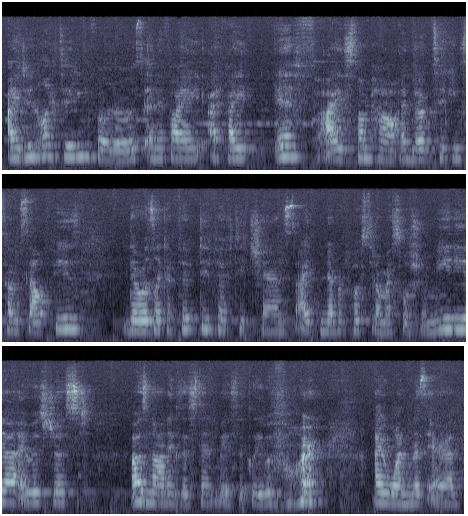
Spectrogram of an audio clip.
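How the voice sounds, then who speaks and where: A woman being interviewed as a pageant winner, chatting casually and haltingly with lots of filler words. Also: mid-range voice, fairly even intonation, darkish tone. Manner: informal, halting, frequent "like" and "you know". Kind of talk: casual question-and-answer chat. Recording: echoey room with background music.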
